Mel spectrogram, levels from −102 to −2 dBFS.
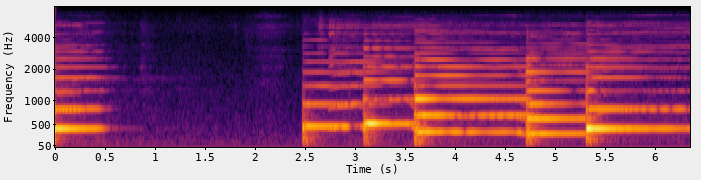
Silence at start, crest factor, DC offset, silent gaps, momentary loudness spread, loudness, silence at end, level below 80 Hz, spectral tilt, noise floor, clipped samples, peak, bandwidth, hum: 0 s; 18 dB; under 0.1%; none; 13 LU; -23 LUFS; 0 s; -64 dBFS; -7.5 dB/octave; -68 dBFS; under 0.1%; -4 dBFS; 5.8 kHz; none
